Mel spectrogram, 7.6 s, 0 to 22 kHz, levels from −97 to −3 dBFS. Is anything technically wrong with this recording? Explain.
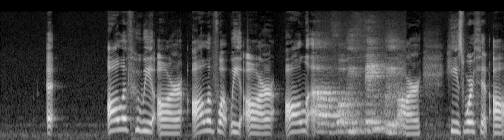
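Yes, there's a switch to a distant microphone from 4.73 to 6.07 s, right after "what we are all". The speech suddenly goes roomy and hollow, thinner in the bass, a few dB quieter, with room noise creeping up, likely because the close mic dropped out and a farther one took over.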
